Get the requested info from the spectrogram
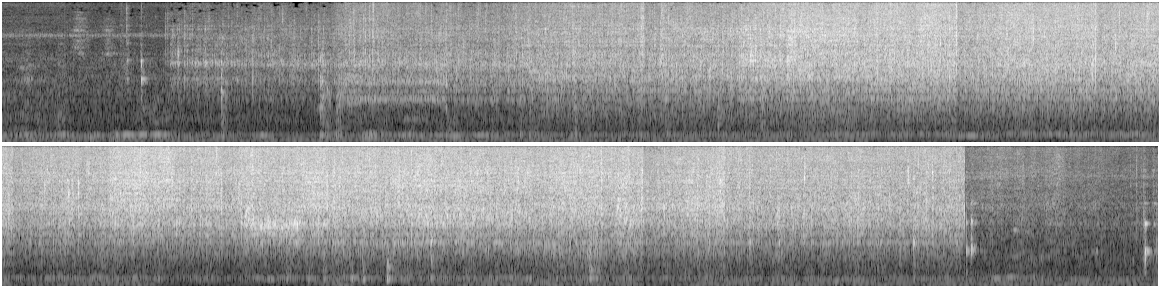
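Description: Slices of tofu pan-frying in olive oil: a sizzle that builds over the first few seconds, grows loud and steady, and cuts off suddenly near the end, over a steady low hum.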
